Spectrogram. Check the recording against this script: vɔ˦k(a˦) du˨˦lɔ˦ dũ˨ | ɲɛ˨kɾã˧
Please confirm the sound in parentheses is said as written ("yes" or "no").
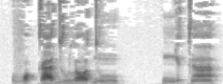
yes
